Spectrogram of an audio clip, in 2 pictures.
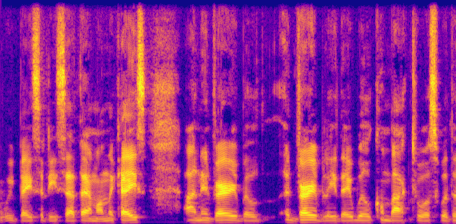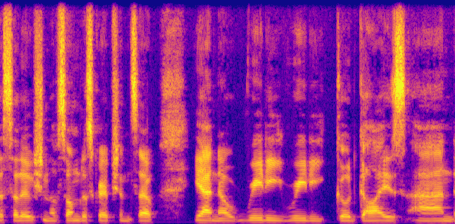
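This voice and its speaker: Low flat-voiced man, relaxed interview guest. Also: no room sound, studio quality. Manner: chatty, self-deprecating, repeats phrases. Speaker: guest, product executive. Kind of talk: conversational interview answers.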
